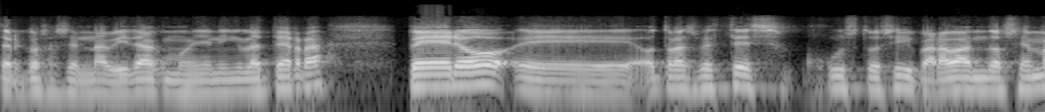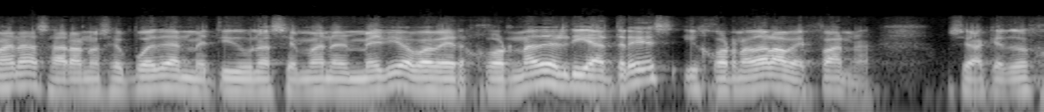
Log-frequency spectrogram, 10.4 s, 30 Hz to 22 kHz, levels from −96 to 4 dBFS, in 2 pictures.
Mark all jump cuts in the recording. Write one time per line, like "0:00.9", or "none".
0:01.9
